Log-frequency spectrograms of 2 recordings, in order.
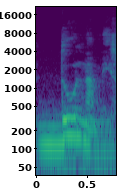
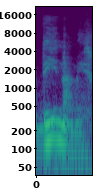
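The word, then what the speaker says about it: δύναμις: La palabra en griego allí es dunamis o dinamis, como quieran pronunciarlo.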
